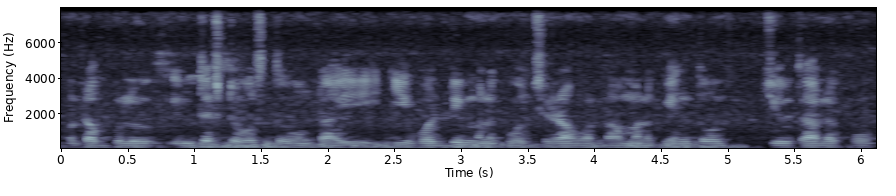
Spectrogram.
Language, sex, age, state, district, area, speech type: Telugu, male, 45-60, Andhra Pradesh, Krishna, urban, spontaneous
